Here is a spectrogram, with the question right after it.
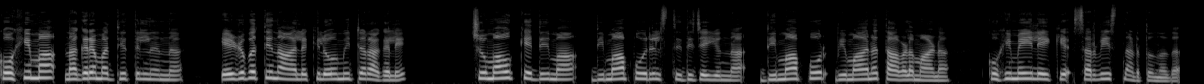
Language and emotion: Malayalam, neutral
